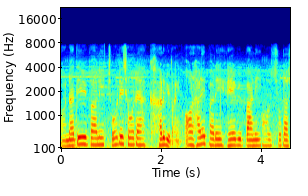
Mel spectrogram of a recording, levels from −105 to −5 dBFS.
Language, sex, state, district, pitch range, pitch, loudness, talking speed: Angika, male, Bihar, Samastipur, 160-185 Hz, 170 Hz, -23 LUFS, 170 wpm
